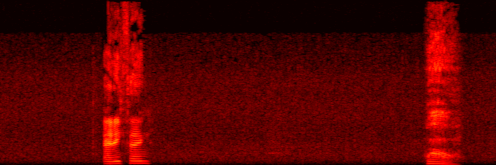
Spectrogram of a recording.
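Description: A young woman speaks sharply and close by.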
